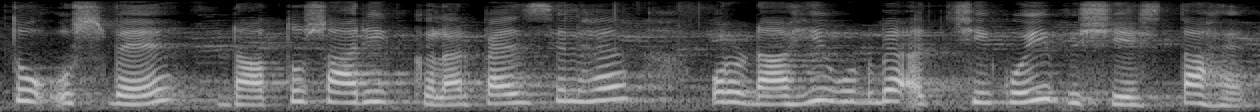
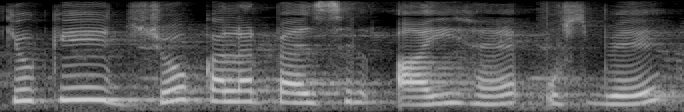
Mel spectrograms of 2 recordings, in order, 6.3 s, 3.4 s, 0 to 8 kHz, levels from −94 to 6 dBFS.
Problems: constant background noise, echo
